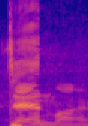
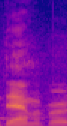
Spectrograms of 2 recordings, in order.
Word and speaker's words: Danmeyer: Is that how you pronounce his last name? Danmeyer. Who? Okay, I've been saying Damenber the whole game, so an apology there to the Danmeyer family.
